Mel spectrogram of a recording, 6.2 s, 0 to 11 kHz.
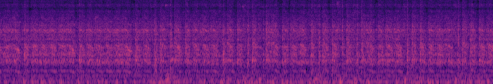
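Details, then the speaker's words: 2008 Ford Escape no-start, cranked with cleaned spark plugs and the coil packs refitted: long, fast, even cranking where the engine tries to catch but never runs; the mechanic suspects too much fuel, not confirmed. "it wants like it wants to yeah okay let me go check my door cuz I think I got somebody up front but I think we can get it to start"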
